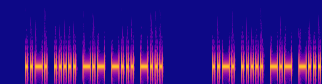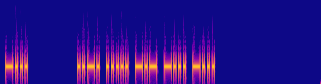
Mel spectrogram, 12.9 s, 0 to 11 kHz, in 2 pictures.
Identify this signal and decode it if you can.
Morse code, heard as a keyed tone, about 25 wpm, 700 Hz. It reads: F5KBB F5KBB F5KBB
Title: DXCC-100 Call Signs - 5 Characters - Repeated 3x - 25wpm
